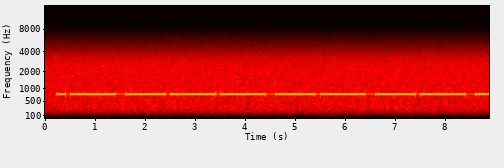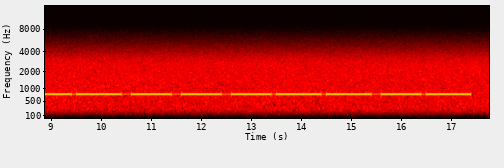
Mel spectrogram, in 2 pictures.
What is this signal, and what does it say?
Radio time signal (DCF77), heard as a tone whose level steps once a second, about 760 Hz, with radio static. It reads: 0 1 0 0 1 0 1 0 1 0 1 1 1 0 0 1 0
